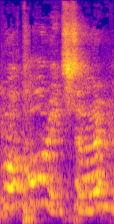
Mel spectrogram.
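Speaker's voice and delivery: high, put-on Victorian orphan; Dickensian orphan voice. Barefoot husband as a Dickens orphan, high hammed-up squeak. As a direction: squeak it like a street urchin.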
